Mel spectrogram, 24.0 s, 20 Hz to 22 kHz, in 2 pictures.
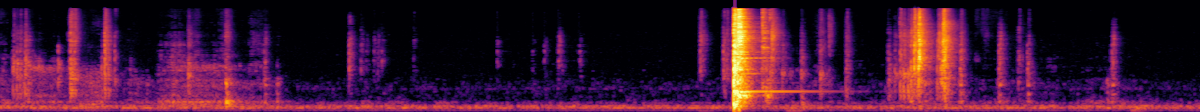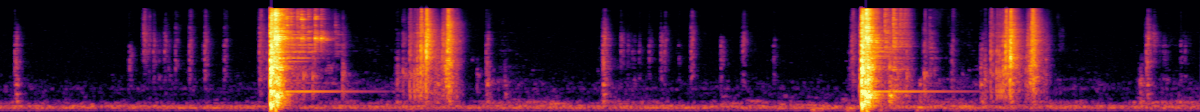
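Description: Crosman Stinger P311 spring-powered airsoft pistol firing BBs at a target, three sharp loud snaps spaced several seconds apart, each followed by clattering clicks as the slide is pulled back to prime the next shot.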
